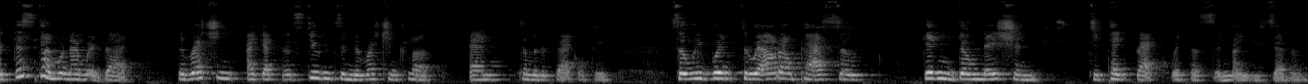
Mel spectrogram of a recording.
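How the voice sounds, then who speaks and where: A woman speaks at a moderate pace and fairly high pitch, with vocal fry. Her intonation stays fairly even while her loudness swings widely. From United States. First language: Spanish. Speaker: oral history interviewee. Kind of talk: interview answer.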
